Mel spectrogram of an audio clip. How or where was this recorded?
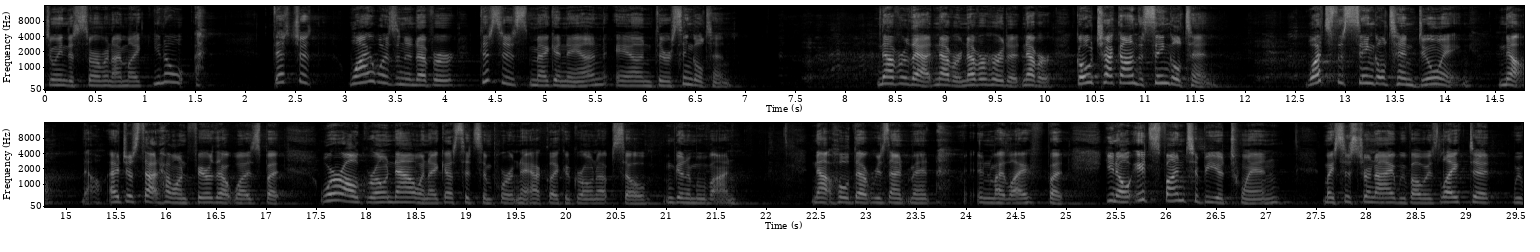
live audience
